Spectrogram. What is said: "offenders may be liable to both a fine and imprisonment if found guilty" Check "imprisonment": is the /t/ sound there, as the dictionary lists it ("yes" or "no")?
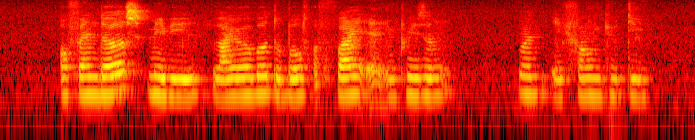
no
